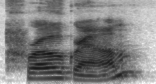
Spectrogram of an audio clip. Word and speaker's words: program: So we have program, stressed syllable says O.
